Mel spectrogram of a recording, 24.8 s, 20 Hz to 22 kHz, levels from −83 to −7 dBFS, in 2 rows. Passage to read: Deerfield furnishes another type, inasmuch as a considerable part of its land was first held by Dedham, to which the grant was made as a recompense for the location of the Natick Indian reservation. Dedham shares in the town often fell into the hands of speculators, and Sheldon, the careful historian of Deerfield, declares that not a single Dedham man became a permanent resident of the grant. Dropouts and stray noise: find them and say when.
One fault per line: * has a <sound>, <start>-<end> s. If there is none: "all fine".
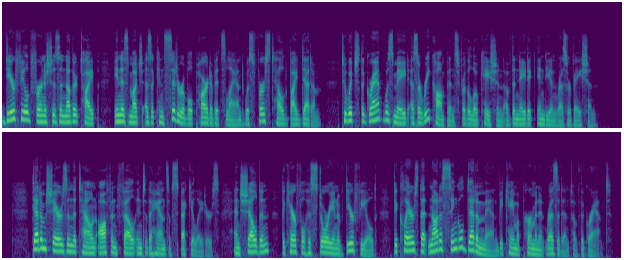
all fine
